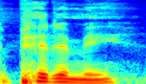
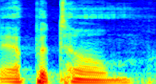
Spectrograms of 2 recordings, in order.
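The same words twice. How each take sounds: First: The word is pronounced differently from its spelling. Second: The word is pronounced the way it looks. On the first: The speaker calls it right. "It's epitome" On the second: The speaker calls it wrong. "there is no such thing as an epitome ... many people mispronounce it because of the way it looks"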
